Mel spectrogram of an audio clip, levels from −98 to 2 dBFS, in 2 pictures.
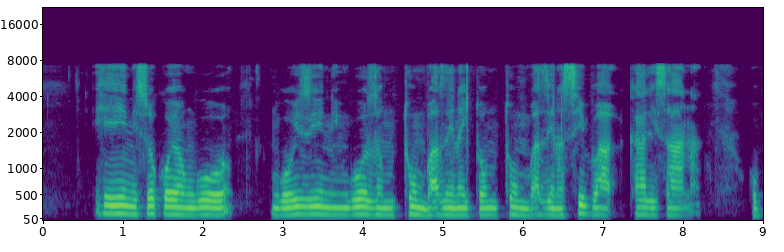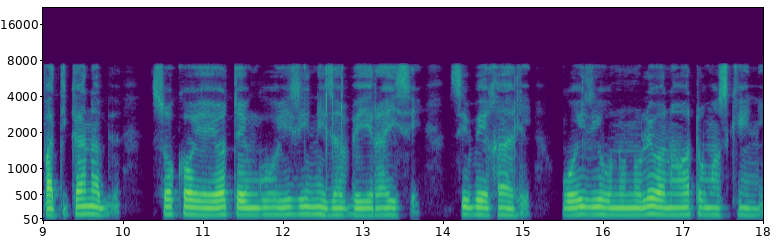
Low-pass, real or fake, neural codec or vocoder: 7.2 kHz; real; none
